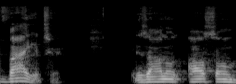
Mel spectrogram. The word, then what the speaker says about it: Viator: It is also on, I've been pronouncing it Viator, but it's actually pronounced Viator. It is also on Viator.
